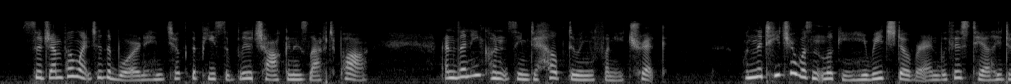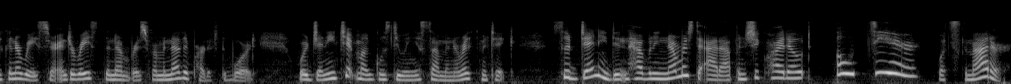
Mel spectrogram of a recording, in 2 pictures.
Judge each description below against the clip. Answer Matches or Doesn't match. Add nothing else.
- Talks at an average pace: Doesn't match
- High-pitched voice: Matches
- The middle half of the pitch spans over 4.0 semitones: Matches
